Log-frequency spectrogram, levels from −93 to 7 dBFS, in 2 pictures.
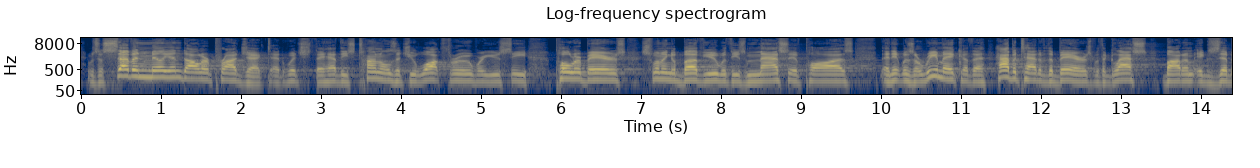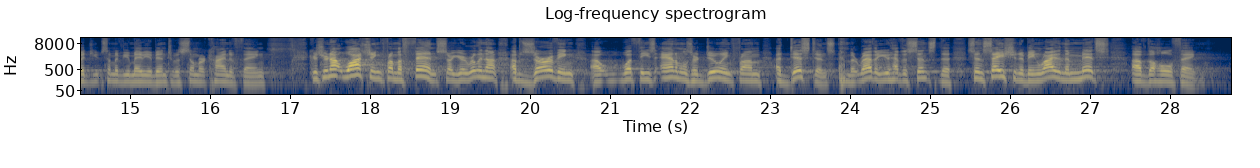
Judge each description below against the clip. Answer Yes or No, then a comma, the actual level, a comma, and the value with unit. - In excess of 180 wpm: Yes, average, 200 wpm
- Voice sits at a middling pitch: Yes, medium, 165 Hz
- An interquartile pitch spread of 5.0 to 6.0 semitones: No, average, 4.2 semitones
